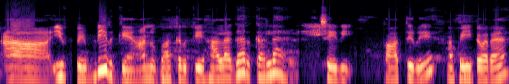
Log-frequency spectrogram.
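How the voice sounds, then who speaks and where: A woman's voice: low voice, moderate pace, highs cut off. A woman voicing a young man, an anxious but tender fiancé who soothes and teases his bride-to-be in a dubbed scene. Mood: tender, teasing. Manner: soothing, teasing, pleading. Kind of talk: fan dub of a serial scene.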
